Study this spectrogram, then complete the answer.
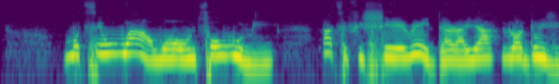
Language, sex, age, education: Yoruba, female, 30-45, tertiary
